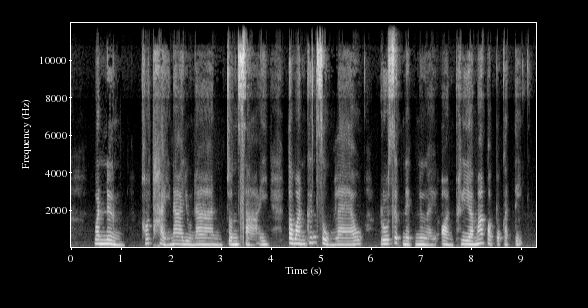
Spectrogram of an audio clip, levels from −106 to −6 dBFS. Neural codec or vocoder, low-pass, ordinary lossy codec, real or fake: none; 10.8 kHz; Opus, 32 kbps; real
